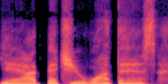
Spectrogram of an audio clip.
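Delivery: slow, cutesy put-on voice. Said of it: "change your voice up a little bit to try, I guess, to sound a little more cutesy".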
